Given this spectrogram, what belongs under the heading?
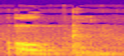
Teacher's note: En ningún momento dije una sílaba más fuerte que la otra, todo suena igual. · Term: no stress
